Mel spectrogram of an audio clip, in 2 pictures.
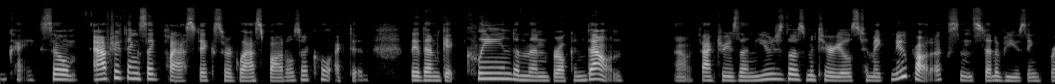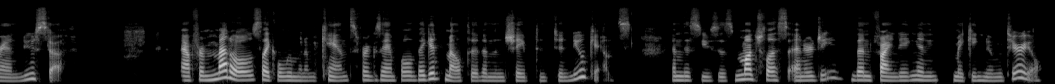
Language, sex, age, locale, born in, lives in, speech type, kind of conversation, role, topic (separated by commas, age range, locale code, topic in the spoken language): English, female, 30-34, en-US, United States, United States, read, expert-assistant, expert, How does recycling help reduce pollution?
